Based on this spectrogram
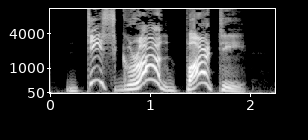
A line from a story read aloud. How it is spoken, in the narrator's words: an exuberant Jar Jar shouted above the noise of cheering and clapping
